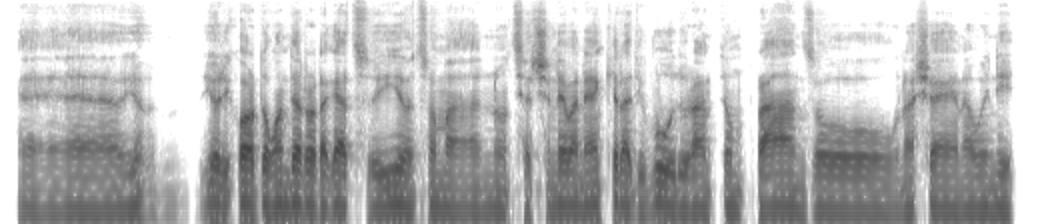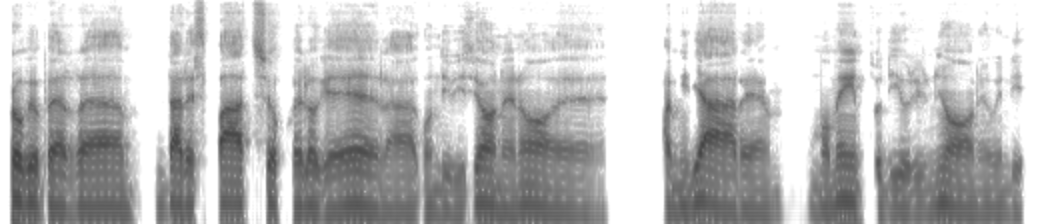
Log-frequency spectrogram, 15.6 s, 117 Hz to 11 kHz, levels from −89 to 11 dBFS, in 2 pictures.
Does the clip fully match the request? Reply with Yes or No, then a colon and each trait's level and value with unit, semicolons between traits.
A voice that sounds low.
Yes: very low, 80 Hz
